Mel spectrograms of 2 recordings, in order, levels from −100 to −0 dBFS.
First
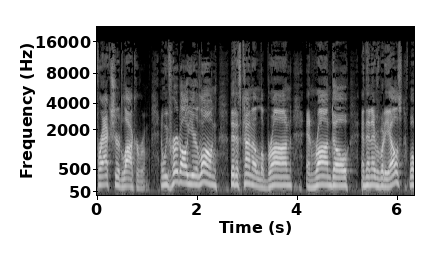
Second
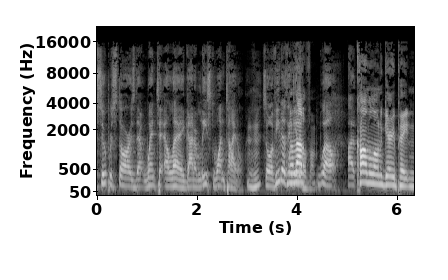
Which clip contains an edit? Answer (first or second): second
